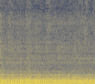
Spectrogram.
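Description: A Ford car's engine in the Driving Empire racing game drones at a steady loud idle-to-rev, a dense low rumble with no clear rise in pitch across the brief stretch.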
